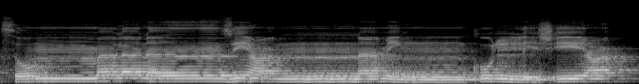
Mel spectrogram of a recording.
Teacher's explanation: ലനൻസിഅന്ന, ഇതിൽ സാക്കിനത്തായ നൂനും ശേഷം സാവും വന്നിട്ടുണ്ട്. ഇഖ്ഫ ഹഖീഖി നൽകി മറച്ച് മണിക്കണം.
